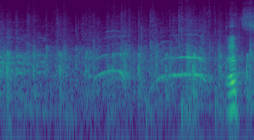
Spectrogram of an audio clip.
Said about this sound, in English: That's applause for my wife's patience, I'm sure.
